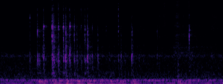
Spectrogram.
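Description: Typing on a computer keyboard while entering a spreadsheet formula, a quick close run of light clicking keystrokes with a short pause before a few more taps.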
